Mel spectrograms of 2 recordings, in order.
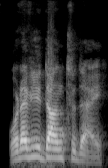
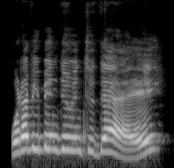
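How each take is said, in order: First: Said in the usual way. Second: "been doing today" held very high and loud, rising on TODAY; emphasis on duration. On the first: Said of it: "the emphasis is not on the process". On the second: Shown as a demonstration. Teacher repeating the contrast for students, duration emphasized. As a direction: make "been doing today" sound long and ongoing, pitched high. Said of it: "you are emphasizing the process".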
